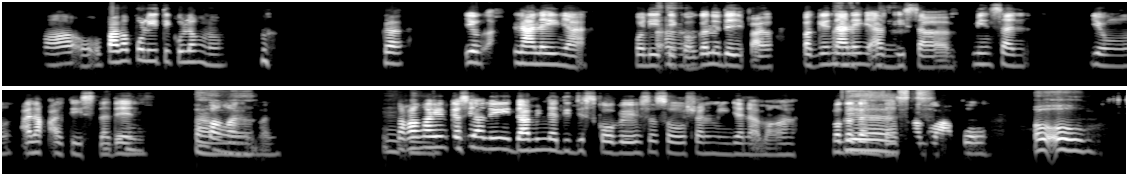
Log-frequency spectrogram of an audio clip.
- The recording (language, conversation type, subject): Filipino, unstructured, Bakit may mga artistang mabilis sumikat kahit hindi naman gaanong talentado?
- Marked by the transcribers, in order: chuckle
